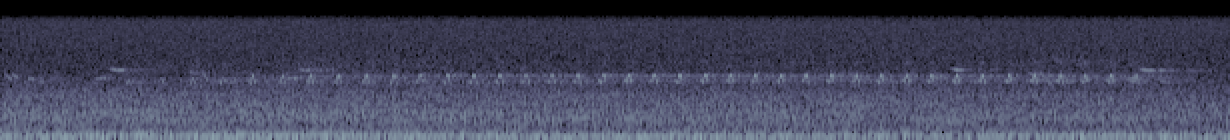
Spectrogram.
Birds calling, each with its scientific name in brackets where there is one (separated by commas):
Northern Flicker (Colaptes auratus), American Robin (Turdus migratorius)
